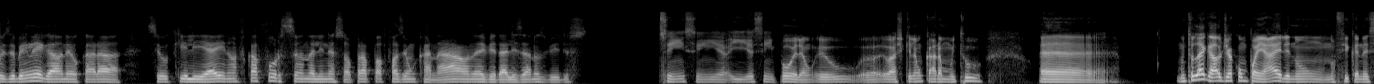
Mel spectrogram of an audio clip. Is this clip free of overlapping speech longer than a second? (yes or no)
yes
